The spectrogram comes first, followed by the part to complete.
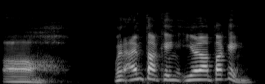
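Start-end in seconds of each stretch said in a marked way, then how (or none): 1.1-2.5 high, loud mock Spanish accent; mock her with a put-on Spanish accent, voice pitched way up; exaggerated fake Spanish accent, shrieky and scolding. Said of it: "In the fake accent".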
